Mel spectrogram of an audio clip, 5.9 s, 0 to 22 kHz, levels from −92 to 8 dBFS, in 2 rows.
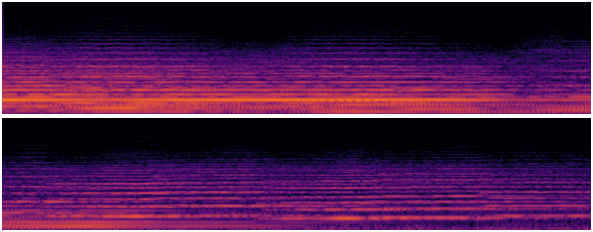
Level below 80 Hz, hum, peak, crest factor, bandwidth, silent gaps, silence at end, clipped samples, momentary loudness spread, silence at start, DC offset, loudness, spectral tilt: -50 dBFS; none; -16 dBFS; 14 dB; 7.2 kHz; none; 0 s; under 0.1%; 14 LU; 0 s; under 0.1%; -31 LUFS; -7.5 dB/octave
